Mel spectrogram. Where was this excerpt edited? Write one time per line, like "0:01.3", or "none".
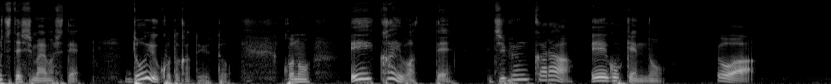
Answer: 0:03.4
0:04.6
0:05.8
